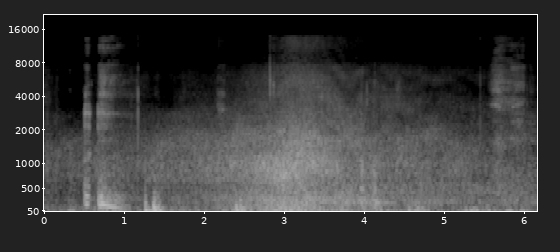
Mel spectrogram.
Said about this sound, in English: A car is very rudely flying past.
